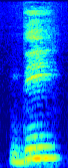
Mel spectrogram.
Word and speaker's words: the: বলতে পারো দা ইউনিয়ন ভুল উচ্চারণ পেন ভুল উচ্চারণ এটা কি হবে দি union দি orange দি university দা পেন দা বয় দা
